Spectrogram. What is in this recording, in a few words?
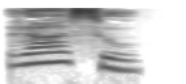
"ರಾಸಿ", Kannada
